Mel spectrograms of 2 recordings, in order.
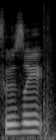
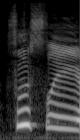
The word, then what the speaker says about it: Fuslie: like foosley is uh nobody can pronounce it so I have to like write on my thing it's like Foos Le f o o z l e e cuz people go like fosle or fle or fili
